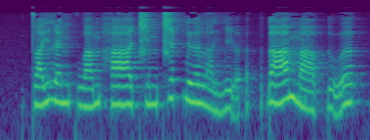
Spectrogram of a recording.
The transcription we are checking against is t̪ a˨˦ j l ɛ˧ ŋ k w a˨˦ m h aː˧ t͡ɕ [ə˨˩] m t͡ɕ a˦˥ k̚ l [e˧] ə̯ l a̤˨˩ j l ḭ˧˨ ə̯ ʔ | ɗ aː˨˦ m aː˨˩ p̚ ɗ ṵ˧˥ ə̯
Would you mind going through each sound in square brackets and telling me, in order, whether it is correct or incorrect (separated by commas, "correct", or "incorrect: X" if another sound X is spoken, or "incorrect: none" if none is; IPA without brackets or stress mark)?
incorrect: ə˧, incorrect: ɨ˧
